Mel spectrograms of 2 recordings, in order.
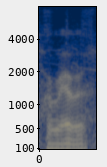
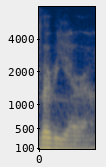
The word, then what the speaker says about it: Herrera: I just helped your career, Alfonso Herrera, whatever your name is. I think it's Riviera. Riviera. I forget. It's Herrera. It's Herrera. It starts with an H.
